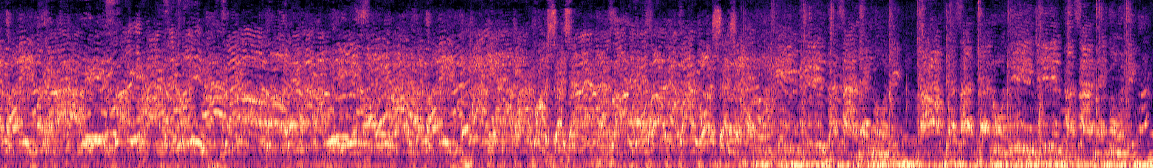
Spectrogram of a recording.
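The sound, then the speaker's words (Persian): A large crowd of protesters in Najafabad, Iran, protesting against the Islamic Republic government, shouts together in loud, rhythmic chants, voices blending into a dense roar that stays strong and steady throughout, with scattered louder cries rising above it. “در نجف آباد معترضان شعار دادند.”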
